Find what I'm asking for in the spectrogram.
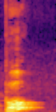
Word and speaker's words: Pau: It's called Pau, but it's written PAU, so nothing to, yeah, it's okay.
